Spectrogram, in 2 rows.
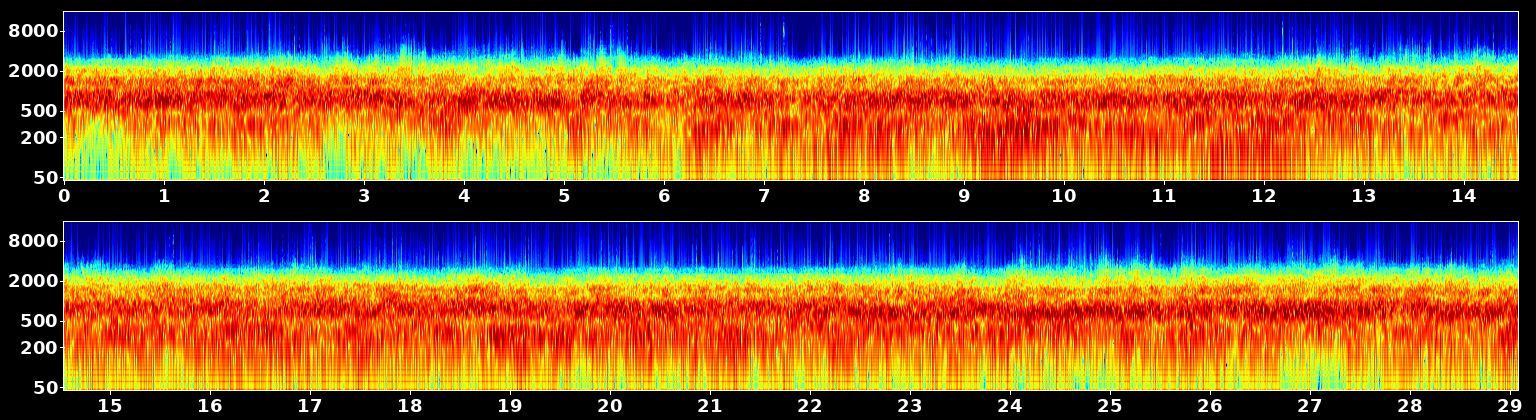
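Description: Jet engine of a Dassault Mirage F1 fighter in flight, a loud, steady jet noise that never lets up. A deeper rumble swells briefly about ten seconds in.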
